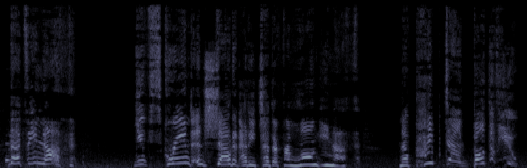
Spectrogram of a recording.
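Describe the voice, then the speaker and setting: A woman's voice: very high-pitched, big pitch swings, normal speed, sharp tone, full character voice. A woman voicing a proud, easily flustered young woman with dramatic, stammering bluster in a video game. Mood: scolding.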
